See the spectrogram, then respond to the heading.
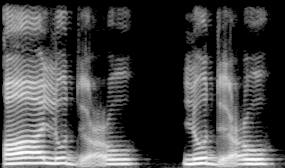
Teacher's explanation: یہ جو دال کی تھوڑی سی آواز آئی ہے اسی کو قلقلہ کہا جاتا ہے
